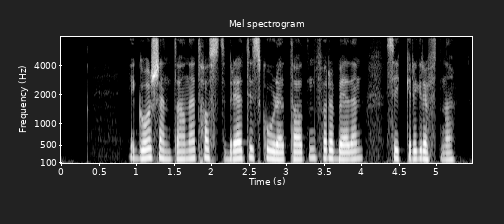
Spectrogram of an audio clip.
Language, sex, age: Norwegian, female, 19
